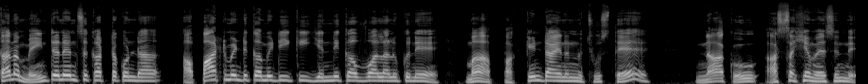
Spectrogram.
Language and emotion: Telugu, disgusted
